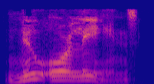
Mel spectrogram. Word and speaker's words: New Orleans: The pronunciation New Orleans is just for song lyrics, rhyming as it does with beans, means, queens, and scenes.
